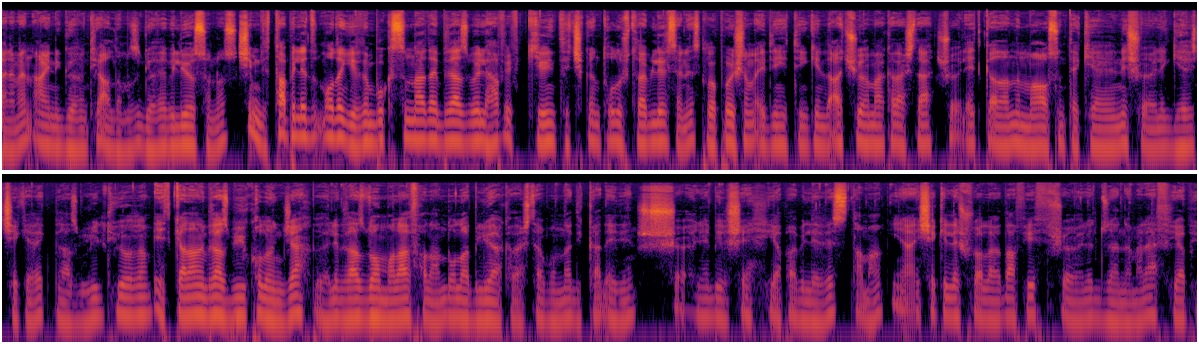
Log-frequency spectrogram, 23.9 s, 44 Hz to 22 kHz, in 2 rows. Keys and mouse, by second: 2.6 Tab, 3.0 1, 3.3 click, 5.2-6.8 shift+drag, 6.9-15.7 drag, 7.3 g, 9.0 g, 13.4 g, 16.2-17.9 drag, 16.2 g, 18.1 g, 18.5 click, 18.6 g, 19.6-21.1 drag, 19.7 g, 20.7 g, 21.2-22.7 drag, 21.7 g, 22.9-23.9 drag, 22.9 g.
